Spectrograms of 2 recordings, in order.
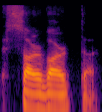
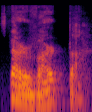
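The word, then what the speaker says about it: सर्वार्थ: Sarva Arta, the two are joined with a long A between the two.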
